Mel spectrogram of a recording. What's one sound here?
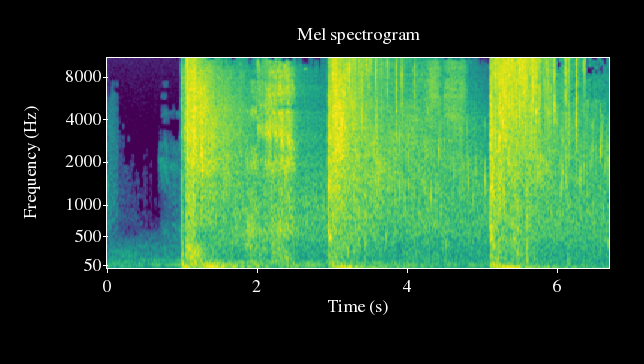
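Heavy blasts roar out suddenly, three times, each slowly dying away.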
